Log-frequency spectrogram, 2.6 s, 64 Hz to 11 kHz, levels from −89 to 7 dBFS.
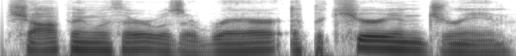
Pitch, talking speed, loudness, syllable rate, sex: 105 Hz, 185 wpm, -18 LUFS, 4.9 syllables/s, male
